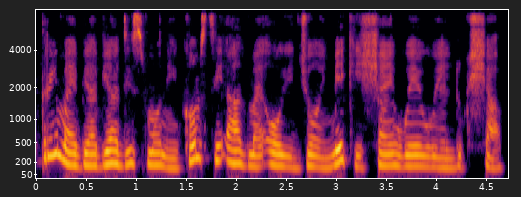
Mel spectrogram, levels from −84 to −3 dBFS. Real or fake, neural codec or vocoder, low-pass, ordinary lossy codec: real; none; 7.2 kHz; Opus, 64 kbps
